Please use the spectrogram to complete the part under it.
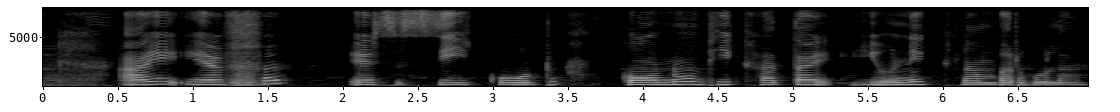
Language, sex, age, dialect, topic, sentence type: Bhojpuri, female, 25-30, Northern, banking, statement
